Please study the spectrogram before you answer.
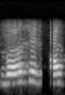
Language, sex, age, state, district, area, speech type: Hindi, female, 30-45, Uttar Pradesh, Azamgarh, urban, conversation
